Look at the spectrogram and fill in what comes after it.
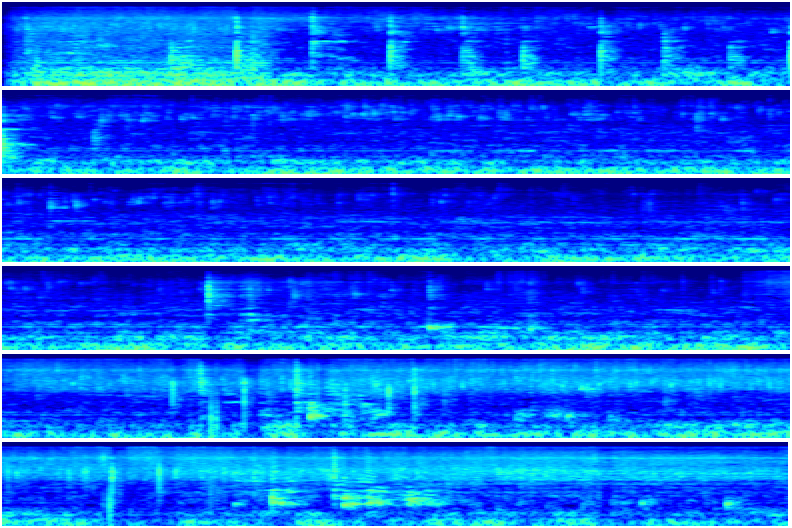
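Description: Chopped garlic sizzling in hot oil in a wok, with a metal spatula knocking and scraping against the pan in the first few seconds. About two-thirds of the way through, a much louder, steady sizzle sets in as raw whole shrimp go into the hot oil.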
